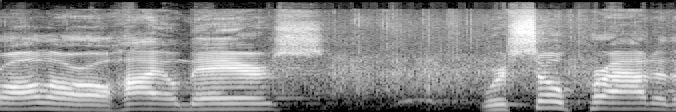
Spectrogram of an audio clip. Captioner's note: audience claps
